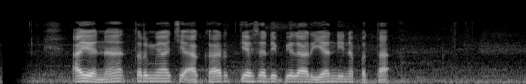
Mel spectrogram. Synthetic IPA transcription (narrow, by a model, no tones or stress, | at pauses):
ʔajənat̪ərmilat͡ʃiakart̪ias̬adipilaɾiandinapət̪aʔ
